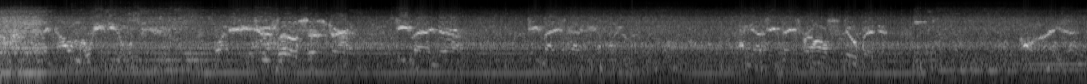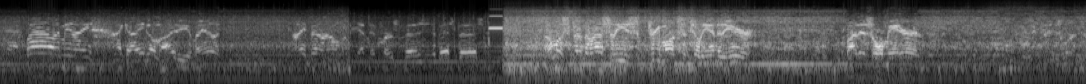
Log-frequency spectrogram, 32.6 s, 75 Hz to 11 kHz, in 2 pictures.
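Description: CB radio voice traffic heard through a Ranger 2995 base station's speaker on channel 17 AM: stations talking in turn, with steady whistling tones beneath the voices. A louder, stronger station comes in near the end.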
